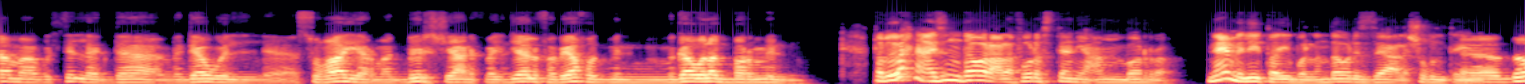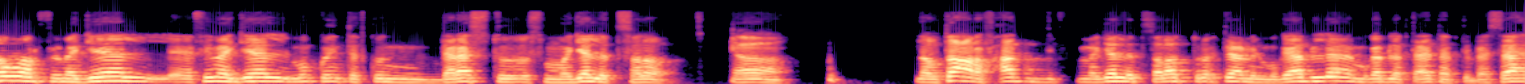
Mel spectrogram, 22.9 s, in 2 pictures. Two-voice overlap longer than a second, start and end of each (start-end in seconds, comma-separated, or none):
none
